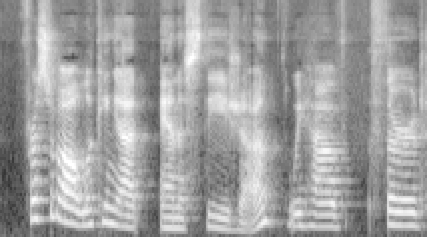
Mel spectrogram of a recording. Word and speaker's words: anesthesia: Generally speaking, if you start on the stressed syllable and build the word, it typically helps you get the rhythm of the word more easily. So in this case, you would try thesia, thesia, anesthesia, so that the anus is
